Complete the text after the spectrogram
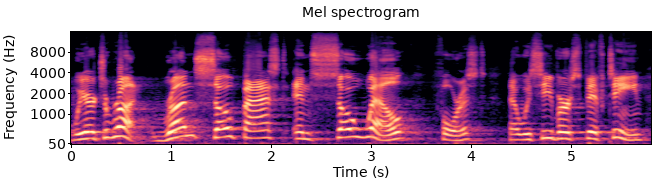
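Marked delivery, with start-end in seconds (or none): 0.0-3.4 much higher, stretched slowly, every word leaned on; emphatic urging. Acted. Preacher urging listeners to flee, slow and emphatic. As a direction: drag it out to drive the point home.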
